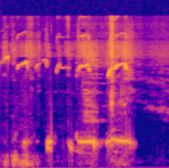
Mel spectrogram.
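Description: Pigeons coo in a series of soft, low throaty calls, with a few higher chirps mixed in, heard fairly close and alone before fading to quiet.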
